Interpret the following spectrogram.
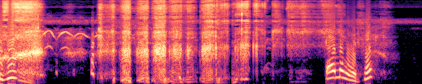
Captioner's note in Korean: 웃음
